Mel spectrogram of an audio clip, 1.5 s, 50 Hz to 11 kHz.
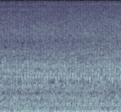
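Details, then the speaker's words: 2019 Toyota Prado GXL diesel, about 65,000 km, full dealer service history, heard under the bonnet: smooth, even tick-over, steady low rumble, no knocks, rattles or squeals; healthy idle. "and as we listen to it then imagine Knox rattles and squeals it's got diesel motor ticking over nicely"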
